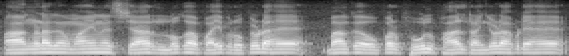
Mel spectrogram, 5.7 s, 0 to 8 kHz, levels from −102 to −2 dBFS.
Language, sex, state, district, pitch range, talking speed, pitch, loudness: Marwari, male, Rajasthan, Churu, 125-135 Hz, 170 wpm, 135 Hz, -16 LUFS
